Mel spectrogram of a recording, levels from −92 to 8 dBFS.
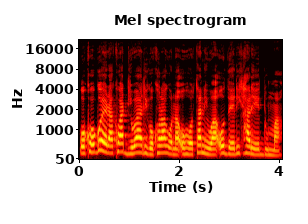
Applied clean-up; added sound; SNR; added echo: none; none; none; none.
